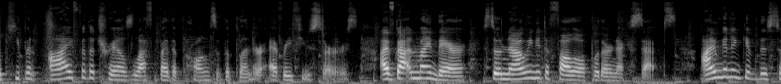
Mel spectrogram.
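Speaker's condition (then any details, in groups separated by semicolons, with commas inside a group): No condition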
